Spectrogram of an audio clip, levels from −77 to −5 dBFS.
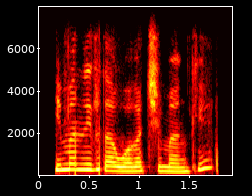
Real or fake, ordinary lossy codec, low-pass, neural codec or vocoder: real; Opus, 32 kbps; 7.2 kHz; none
